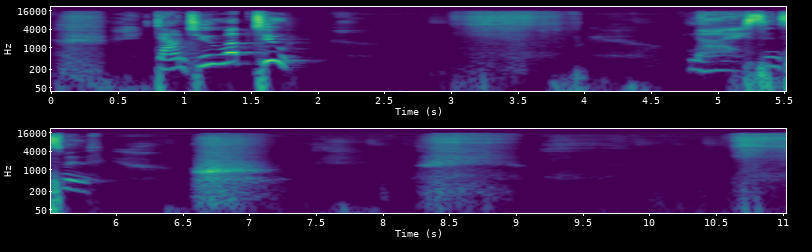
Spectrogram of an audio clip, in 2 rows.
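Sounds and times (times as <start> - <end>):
woman exhaling forcefully: 6.6 - 7.3.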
